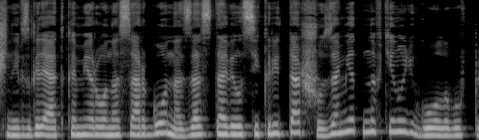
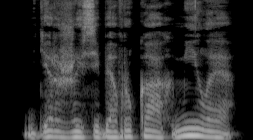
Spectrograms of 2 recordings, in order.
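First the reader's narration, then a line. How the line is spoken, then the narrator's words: Close hot whisper. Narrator (Russian): шепнул он, и его дыхание обожгло мне ухо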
